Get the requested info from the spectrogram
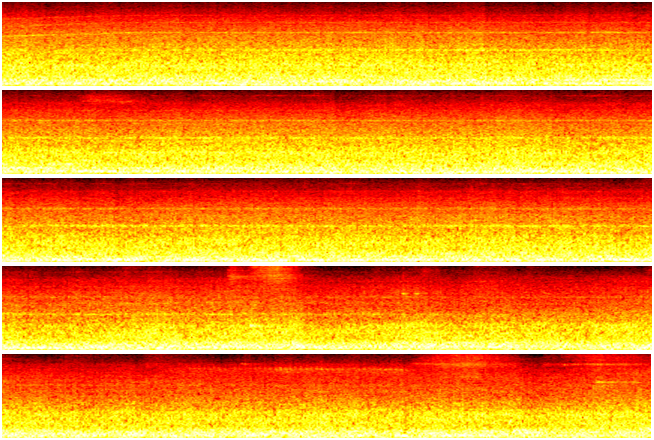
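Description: KTM Komuter electric train pulling away from the platform and running past: steady loud rumble of the cars and wheels on the rails, with a faint motor whine that rises and levels off about a second in. Two brief hisses, one past the middle and one near the end.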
